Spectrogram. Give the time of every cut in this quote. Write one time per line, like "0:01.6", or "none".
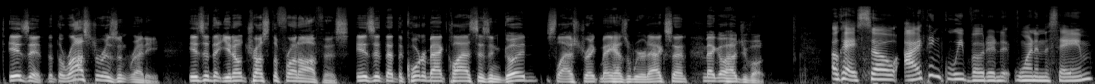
0:07.0
0:09.7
